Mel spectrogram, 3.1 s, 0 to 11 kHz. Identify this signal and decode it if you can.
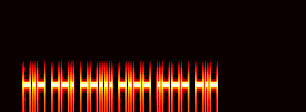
Morse code, heard as a keyed tone, about 48 wpm, 700 Hz. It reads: KG7YJK
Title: USA Call Signs Repeated 3x 50wpm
